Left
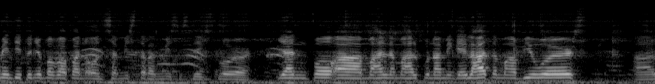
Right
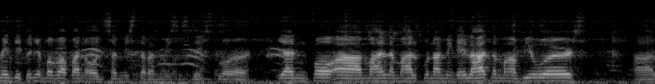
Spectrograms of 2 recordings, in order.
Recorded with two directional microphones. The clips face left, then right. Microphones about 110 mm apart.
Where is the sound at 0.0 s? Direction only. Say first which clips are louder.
Left 4 dB; 35° right (ahead or behind).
